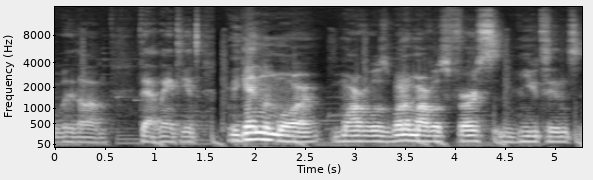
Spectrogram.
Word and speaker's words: Namor: I love how they say it like that. Not Namor, which is also his name, but like Namor, like without love.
